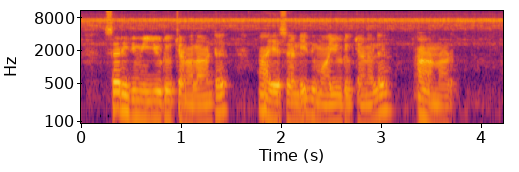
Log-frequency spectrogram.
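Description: A person speaking in short phrases, with a steady high-pitched whine in the background.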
